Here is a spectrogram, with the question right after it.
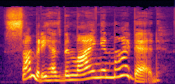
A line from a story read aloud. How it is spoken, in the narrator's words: said the Middle Bear, in her middle voice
